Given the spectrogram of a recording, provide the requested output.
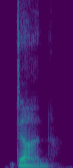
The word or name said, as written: done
